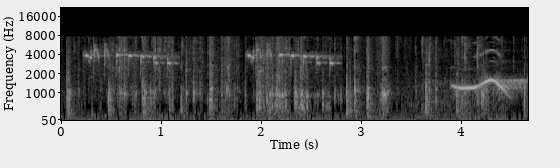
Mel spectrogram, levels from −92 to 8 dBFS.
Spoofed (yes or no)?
no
